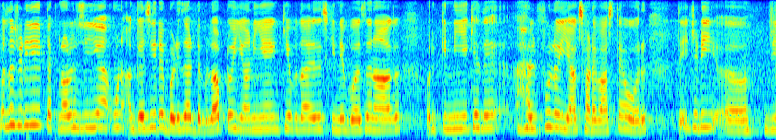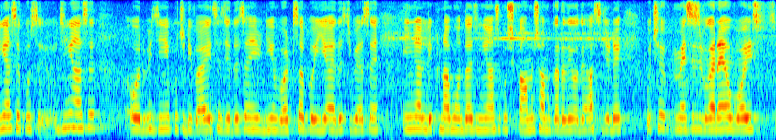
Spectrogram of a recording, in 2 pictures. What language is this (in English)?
Dogri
